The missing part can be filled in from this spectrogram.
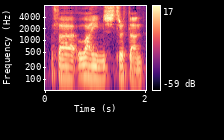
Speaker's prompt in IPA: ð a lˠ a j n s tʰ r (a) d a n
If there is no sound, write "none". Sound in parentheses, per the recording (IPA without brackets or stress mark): ə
